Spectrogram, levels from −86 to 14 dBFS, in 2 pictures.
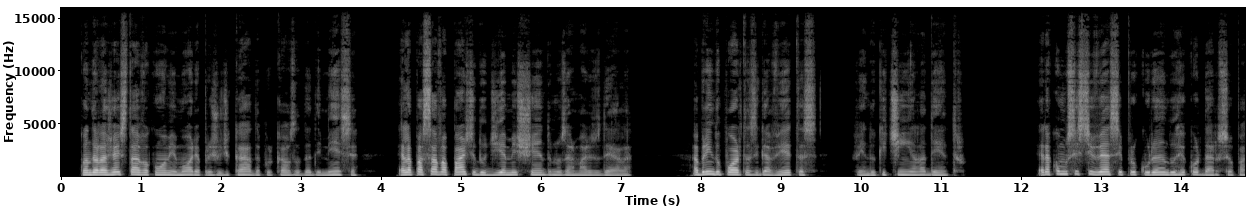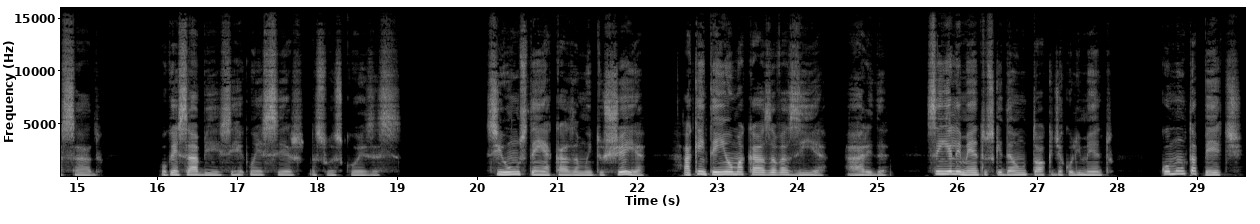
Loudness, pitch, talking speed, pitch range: -21 LUFS, 175 Hz, 150 wpm, 145-205 Hz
